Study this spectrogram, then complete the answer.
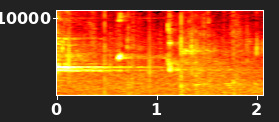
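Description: Sneakers squeak briefly on a hard court.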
